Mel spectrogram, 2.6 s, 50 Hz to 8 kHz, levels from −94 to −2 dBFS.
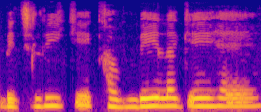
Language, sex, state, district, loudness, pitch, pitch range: Hindi, female, Bihar, Saharsa, -14 LUFS, 210 Hz, 185-215 Hz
